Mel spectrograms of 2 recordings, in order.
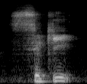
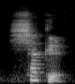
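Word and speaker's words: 石: 음독만 3개입니다. 바로 세키, 샤크, 고쿠라고 하는 3가지 음독의 발음 방식이 있어요. 그리고 훈독으로는 여러분들이 이미 알고 계실지는 모르겠지만은 이시라고 하는 훈독의 읽는 방식이 존재하는 것이죠.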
